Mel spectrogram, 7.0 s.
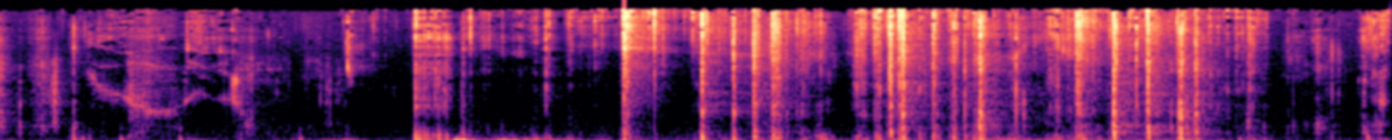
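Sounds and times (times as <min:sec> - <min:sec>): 
Dalgona candy being tapped and cracked: 0:02.1 - 0:06.4.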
